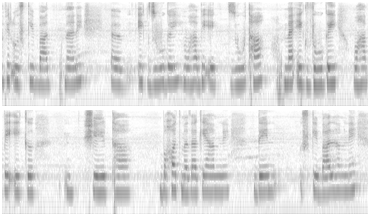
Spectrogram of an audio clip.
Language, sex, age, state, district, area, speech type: Urdu, female, 18-30, Bihar, Gaya, urban, spontaneous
